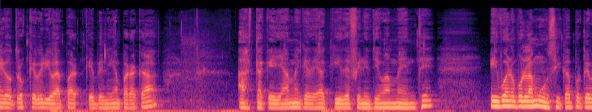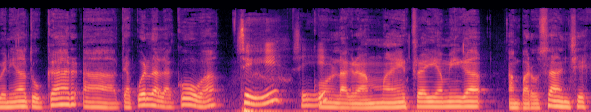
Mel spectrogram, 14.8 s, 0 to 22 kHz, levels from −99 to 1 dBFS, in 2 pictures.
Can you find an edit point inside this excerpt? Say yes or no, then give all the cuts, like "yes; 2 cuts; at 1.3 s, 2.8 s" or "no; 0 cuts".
no; 0 cuts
